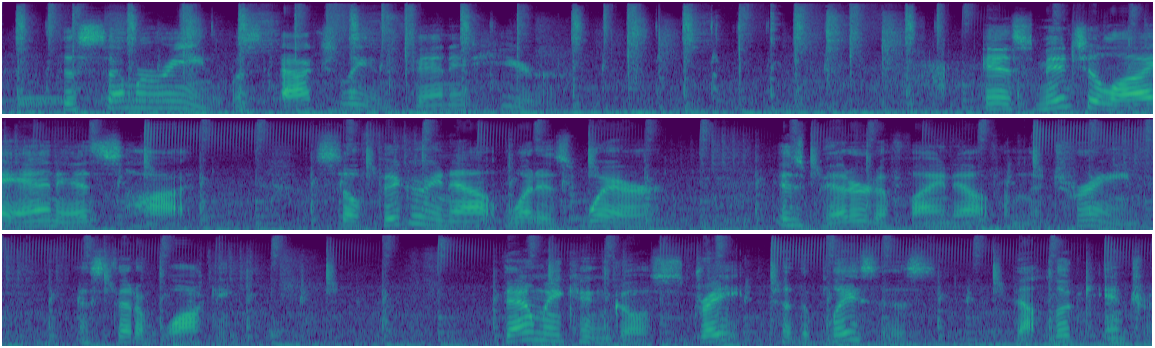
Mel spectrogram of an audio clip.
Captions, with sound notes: The submarine was actually invented here. [buzzing] It's mid-July and it's hot, so figuring out what is where is better to find out from the train instead of walking.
